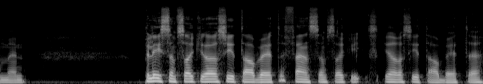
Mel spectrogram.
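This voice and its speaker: A man speaks at a moderate pace in a fairly low pitch, with a dry, echo-free sound and a quiet background. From Sweden, Skåne (Höllviken); Skåne. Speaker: former pro footballer; podcast guest. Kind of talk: interview. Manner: hesitant, many fillers. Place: home room. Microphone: studio mic.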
